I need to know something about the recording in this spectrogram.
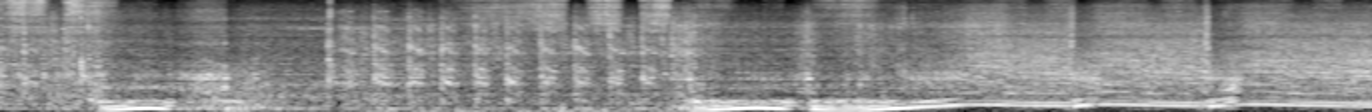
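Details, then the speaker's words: Project car that would not start: cranks briefly, catches on ether starting fluid at full throttle, then revs rise and fall unevenly as it clears; it runs, original no-start cause unknown. "okay motor medic instant start starting fluid started this car instantly and it worked"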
